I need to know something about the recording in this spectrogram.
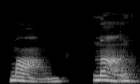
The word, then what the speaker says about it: Hmong: For instance, and tell me if I'm mispronouncing this, Hmong? Hmong, thank you.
